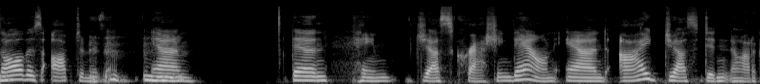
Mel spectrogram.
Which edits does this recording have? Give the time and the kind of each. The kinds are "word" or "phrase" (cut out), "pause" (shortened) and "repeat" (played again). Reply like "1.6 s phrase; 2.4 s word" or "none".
3.5 s word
